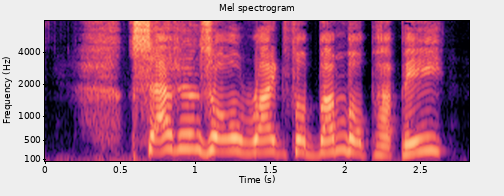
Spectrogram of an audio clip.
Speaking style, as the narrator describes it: cried Freddy

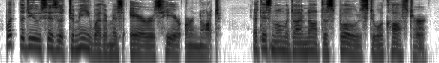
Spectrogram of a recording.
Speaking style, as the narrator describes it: said he, in the impatient yet formal tone

